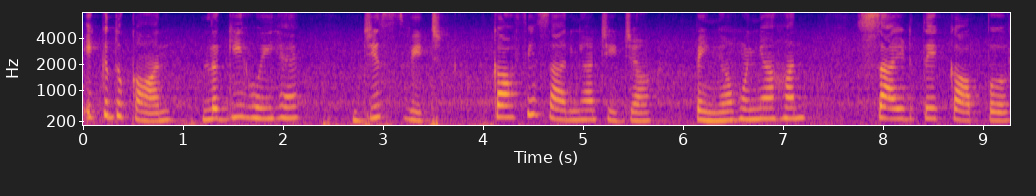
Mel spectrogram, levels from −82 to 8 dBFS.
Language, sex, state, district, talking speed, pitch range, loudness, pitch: Punjabi, female, Punjab, Kapurthala, 110 wpm, 225-280 Hz, -19 LUFS, 260 Hz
